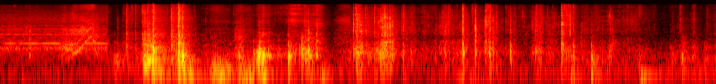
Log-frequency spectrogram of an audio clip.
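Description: Clear plastic packing bag rustling and crinkling as it is pulled back by hand from foam packing in a cardboard box, in irregular bursts, the loudest about a second and a half in.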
